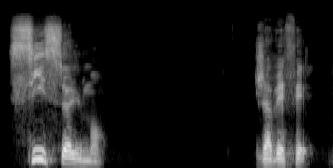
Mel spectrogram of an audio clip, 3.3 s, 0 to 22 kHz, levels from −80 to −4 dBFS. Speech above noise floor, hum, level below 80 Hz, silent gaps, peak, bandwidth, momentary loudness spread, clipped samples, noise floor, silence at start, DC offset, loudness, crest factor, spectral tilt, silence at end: 63 dB; none; -72 dBFS; none; -6 dBFS; 15 kHz; 15 LU; under 0.1%; -83 dBFS; 0.1 s; under 0.1%; -20 LUFS; 18 dB; -3 dB/octave; 0.25 s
